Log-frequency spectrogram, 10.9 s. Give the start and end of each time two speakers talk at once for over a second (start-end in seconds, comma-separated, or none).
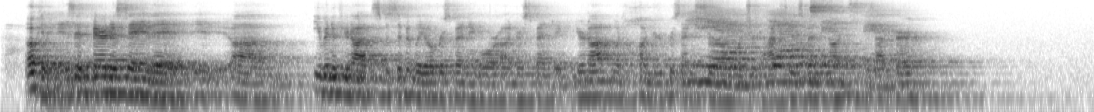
6.8-9.0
